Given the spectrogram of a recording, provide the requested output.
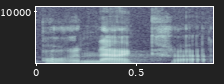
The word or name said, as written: Ornakra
